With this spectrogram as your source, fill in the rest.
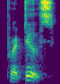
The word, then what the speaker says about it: produce: which is an object so produce has a long o product has a short o and then of course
